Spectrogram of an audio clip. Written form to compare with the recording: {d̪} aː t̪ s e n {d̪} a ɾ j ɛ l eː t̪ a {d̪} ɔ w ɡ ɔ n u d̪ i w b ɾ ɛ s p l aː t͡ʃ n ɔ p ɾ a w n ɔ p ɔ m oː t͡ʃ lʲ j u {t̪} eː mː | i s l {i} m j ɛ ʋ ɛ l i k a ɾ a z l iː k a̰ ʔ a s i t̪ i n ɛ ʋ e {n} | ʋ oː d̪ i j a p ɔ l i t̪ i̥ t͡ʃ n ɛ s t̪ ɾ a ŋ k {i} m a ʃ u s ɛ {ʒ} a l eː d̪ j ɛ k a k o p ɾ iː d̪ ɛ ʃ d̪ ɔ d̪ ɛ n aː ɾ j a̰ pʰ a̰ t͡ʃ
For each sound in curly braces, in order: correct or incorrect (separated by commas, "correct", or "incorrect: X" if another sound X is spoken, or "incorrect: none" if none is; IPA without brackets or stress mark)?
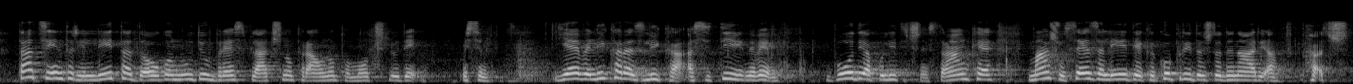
incorrect: t̪, incorrect: t̪, correct, incorrect: d̪, correct, incorrect: m, incorrect: ɛ, incorrect: z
